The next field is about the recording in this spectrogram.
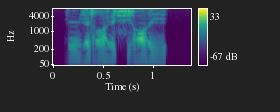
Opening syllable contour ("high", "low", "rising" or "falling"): low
